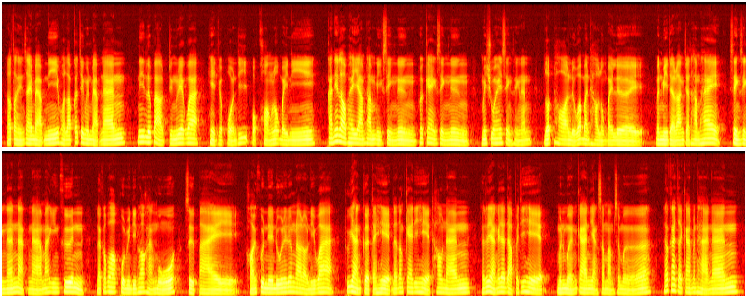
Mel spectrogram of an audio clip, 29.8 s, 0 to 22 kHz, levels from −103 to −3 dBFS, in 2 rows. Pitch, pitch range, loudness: 110 Hz, 100-125 Hz, -18 LUFS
